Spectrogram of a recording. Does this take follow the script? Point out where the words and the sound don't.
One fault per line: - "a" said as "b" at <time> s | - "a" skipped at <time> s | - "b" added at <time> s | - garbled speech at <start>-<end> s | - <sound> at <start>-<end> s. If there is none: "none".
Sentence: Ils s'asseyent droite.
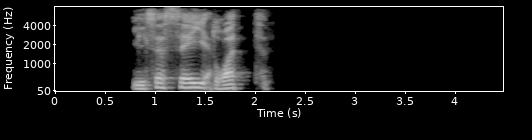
none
